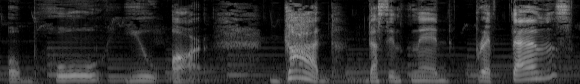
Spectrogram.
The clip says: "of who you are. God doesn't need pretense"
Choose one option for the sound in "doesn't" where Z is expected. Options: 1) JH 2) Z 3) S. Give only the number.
3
